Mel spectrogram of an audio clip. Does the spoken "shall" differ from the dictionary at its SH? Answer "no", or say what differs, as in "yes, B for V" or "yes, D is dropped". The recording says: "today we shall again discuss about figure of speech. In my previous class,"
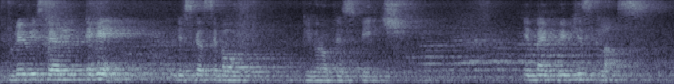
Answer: yes, S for SH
